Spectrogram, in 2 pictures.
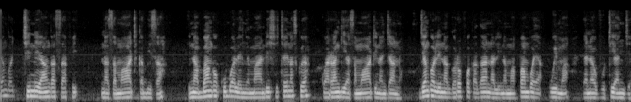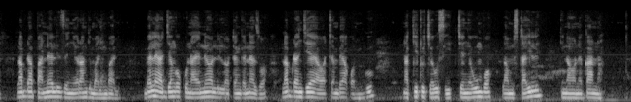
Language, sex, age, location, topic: Swahili, male, 25-35, Nairobi, finance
